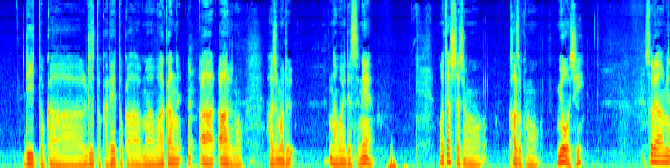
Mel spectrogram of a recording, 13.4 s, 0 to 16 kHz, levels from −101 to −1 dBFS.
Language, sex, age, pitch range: Japanese, male, 40-59, 95-115 Hz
